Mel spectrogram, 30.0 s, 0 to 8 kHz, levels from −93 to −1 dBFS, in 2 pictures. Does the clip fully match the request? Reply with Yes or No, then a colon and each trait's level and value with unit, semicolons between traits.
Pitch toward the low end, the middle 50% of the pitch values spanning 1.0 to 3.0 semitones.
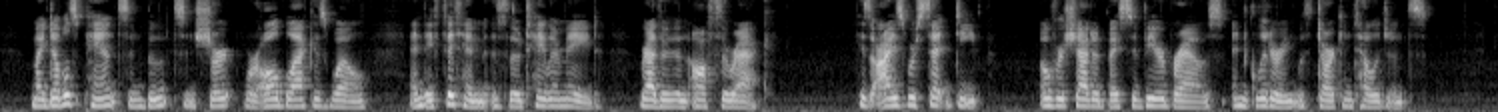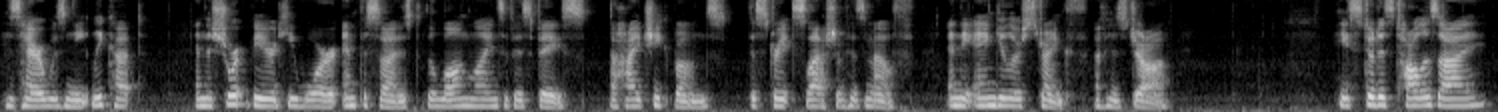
No: medium, 180 Hz; narrow, 2.4 semitones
